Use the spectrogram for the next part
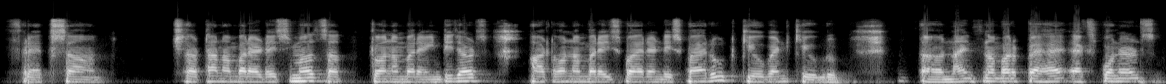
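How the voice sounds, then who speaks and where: A man's voice: medium pitch, slight background noise, poor audio. A male math teacher goes through an exam syllabus. He asks each chapter question himself, answers it, and repeats every topic name. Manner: slow and repetitive, saying each topic name twice. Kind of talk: syllabus walkthrough lesson.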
